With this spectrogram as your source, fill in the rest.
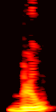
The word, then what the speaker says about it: blu: Blue, for example, blu in Italian is always blue. It never changes. Okay, perfect. Blu. Here it's all a matter of pronunciation. Blue, Italian, blu.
